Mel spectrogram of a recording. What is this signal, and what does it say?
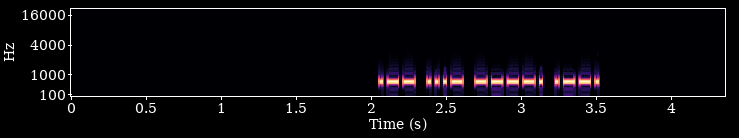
Morse code, heard as a keyed tone, about 47 wpm, 700 Hz. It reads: WV9P
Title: USA Call Signs - 4 Characters - 45wpm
